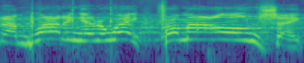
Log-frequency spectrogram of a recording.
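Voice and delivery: high, exclaimed proclamation; fervent preaching. Acted. Preacher proclaims God blotting out sin, fervently. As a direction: cry it out high as the climax. Preacher climaxes on God's promise.

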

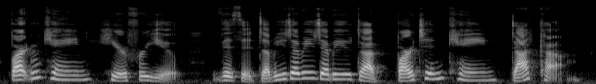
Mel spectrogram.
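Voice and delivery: lilting, scripted commercial read. Acted. Podcast host promoting a cane supplier to reed makers, ad read. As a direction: sell it like a friendly radio spot. Reads a sponsor ad.

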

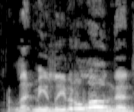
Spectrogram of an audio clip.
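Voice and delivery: loud, rising irritation; exasperated retort. A narrator's reading. Scrooge answering his nephew's protest, exasperated. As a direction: shut the argument down loudly.

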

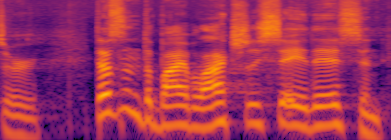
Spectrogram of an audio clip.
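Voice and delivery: ordinary talk, nothing marked

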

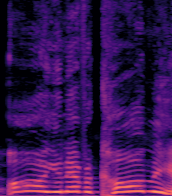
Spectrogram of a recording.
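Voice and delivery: very high mock complaint; hammed-up high-pitched chiding; imitated woman complaining. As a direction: mimic her reproach in a high voice.

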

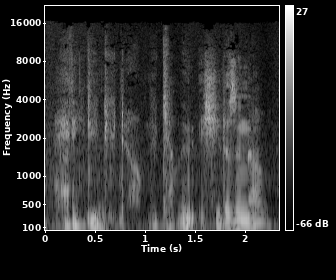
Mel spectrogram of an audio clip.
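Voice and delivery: slow hushed whisper. Retold or imitated. Husband whispering to wife in crowded trailer, hushed whisper. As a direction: whisper it so nobody hears.

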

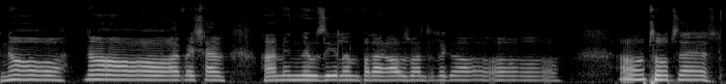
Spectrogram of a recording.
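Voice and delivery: high, whiny fake distress; mock upset fan. Mocking a fan upset over a cancelled show, high whine.

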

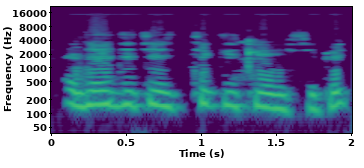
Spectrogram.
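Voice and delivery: copying a put-on Indian accent; mimicked Indian accent. Host mimicking friend's demo, imitated Indian accent. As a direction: parrot the greeting in a rough Indian accent. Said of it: "and I'll mimic it".

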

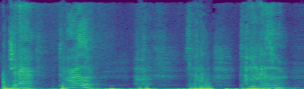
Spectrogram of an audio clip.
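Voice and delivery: a hint of Kate calling out to Jack; playing Kate. Friend playing Kate calls to Jack, lightly voiced. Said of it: "I'll be Kate".

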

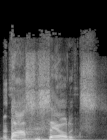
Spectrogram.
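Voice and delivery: put-on slow, failed Boston accent; attempted Boston accent. Guest copies the host's regional try, poor Boston accent. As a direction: have a halting go at a Boston accent. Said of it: "I can't even do that one".

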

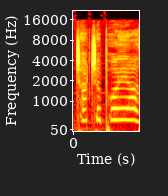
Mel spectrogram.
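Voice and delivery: high, drawn-out retold call. Yelling her destination to him from the bus, high calling out. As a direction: shout the destination to someone outside. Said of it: "og så ropte jeg bare sånn".

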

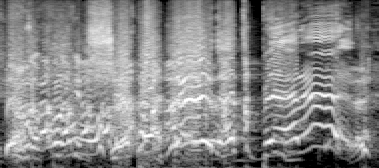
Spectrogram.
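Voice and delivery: high, loud, slow, laughing amazement; excited disbelief. Retold or imitated. Friend replaying his own dumb excitement about the ship. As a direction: gush like it's the coolest thing ever. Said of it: "And then I was like".

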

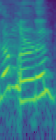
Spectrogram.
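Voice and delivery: high, goofy comic voice; blithe young pilot. Acted. Young pilot reassuring a passenger, blithely clueless. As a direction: chirp it like a clueless trainee.

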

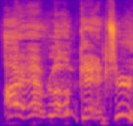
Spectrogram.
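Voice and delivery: high, slow cartoon shout; prospector voice. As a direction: rasp it out like an old prospector. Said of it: "I sound like a cartoon".

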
